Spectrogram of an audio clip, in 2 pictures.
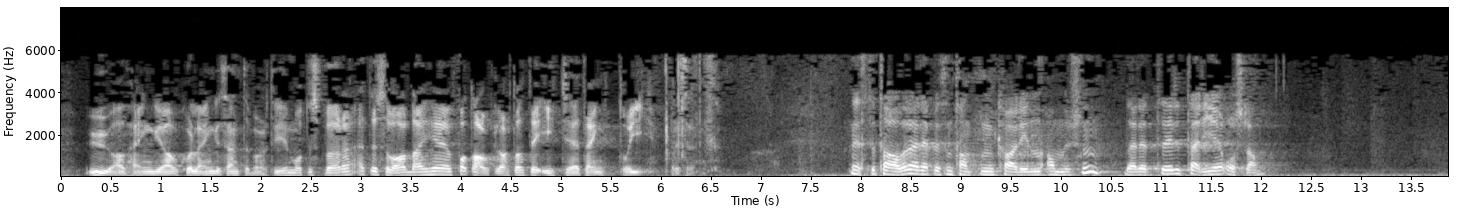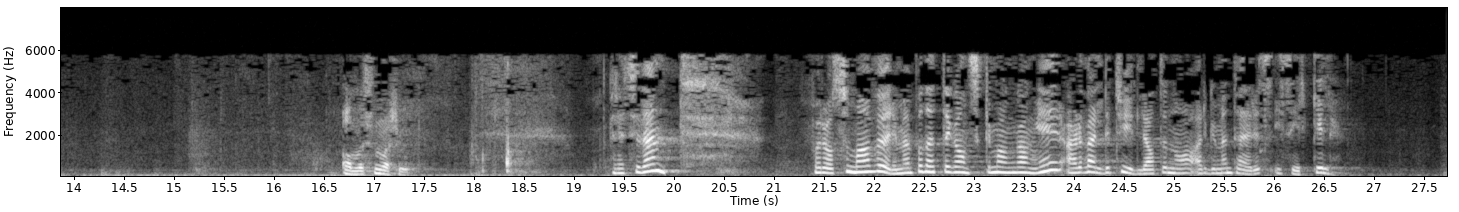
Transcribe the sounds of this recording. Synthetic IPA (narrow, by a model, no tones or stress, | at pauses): ʉːɑ̰ʋhɛŋɪɑːʋkʰʊɭɛŋːəsɛnt̪əpʰɑɾt̪ʰiːəmɔt̪ːəspœɾəʔɛ̰t̪ːəsʋɑːd̪æɪhɑfɔt̪ːɑːʋkʰlɑːɾt̪ɑt̪̚d̪ɛʔɪçːəhɑːt̪ʰɛŋkt̪ʰo̰ːjḭːpʰɾɛsɪd̪ɛ̰nt̪ | nɛst̪ət̪ʰɑːləɾəæɾɛpɾəsn̩t̪ʰɑnt̪n̩kʰɑːɾɪnɑnəʂɳ̩d̪æɾɛt̪ʰəɾt̪ʰæɾjəʔoːslɑn | ʔɑnːəʂɳn̩ʋæʂɡuː | pʰɾɛsɪd̪ɛnt̪ | fɔɾɔsɔmoːʋøːɾəmeːpʰɔd̪ɛt̪ːəɡɑnskəmɑŋːəɡɑŋːəɾæ̰ɖɛʋɛld̪ɪt̪ʰyːd̪əlɪɑt̪̚d̪ɛnoːʔɑ̰ɾɡʉmɛnt̪ʰeːɾəsɪsɪɾkəl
